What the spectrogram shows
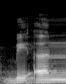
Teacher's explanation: بان نون مشدد پہ غنہ ضروری ہے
